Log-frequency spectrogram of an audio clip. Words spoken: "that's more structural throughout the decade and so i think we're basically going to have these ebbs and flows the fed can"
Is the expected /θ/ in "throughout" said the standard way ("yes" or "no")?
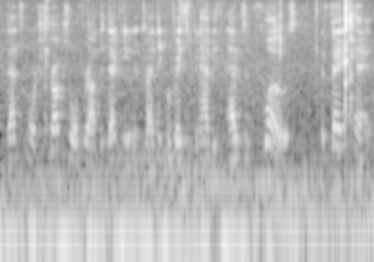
yes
